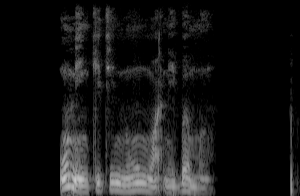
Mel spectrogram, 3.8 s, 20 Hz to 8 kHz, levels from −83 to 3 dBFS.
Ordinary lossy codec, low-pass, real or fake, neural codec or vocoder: Opus, 24 kbps; 7.2 kHz; real; none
